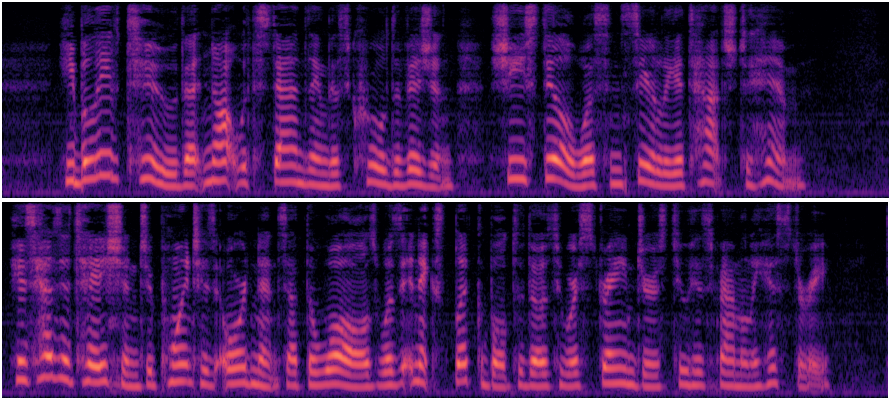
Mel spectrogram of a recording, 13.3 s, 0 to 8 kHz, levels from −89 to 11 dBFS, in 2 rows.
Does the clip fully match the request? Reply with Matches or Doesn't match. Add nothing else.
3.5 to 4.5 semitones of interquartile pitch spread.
Doesn't match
